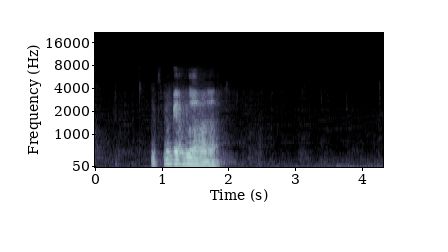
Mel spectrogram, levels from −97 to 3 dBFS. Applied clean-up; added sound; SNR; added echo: neural mask model DeepFilterNet 3.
